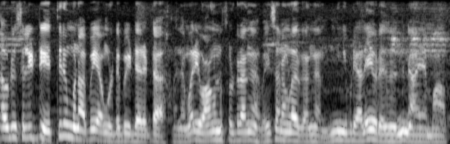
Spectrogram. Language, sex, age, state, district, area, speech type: Tamil, male, 60+, Tamil Nadu, Mayiladuthurai, rural, spontaneous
